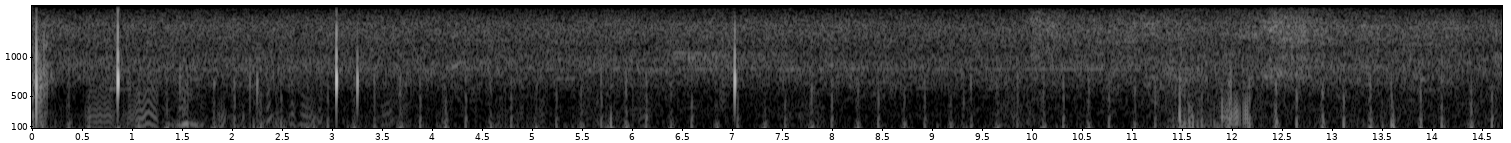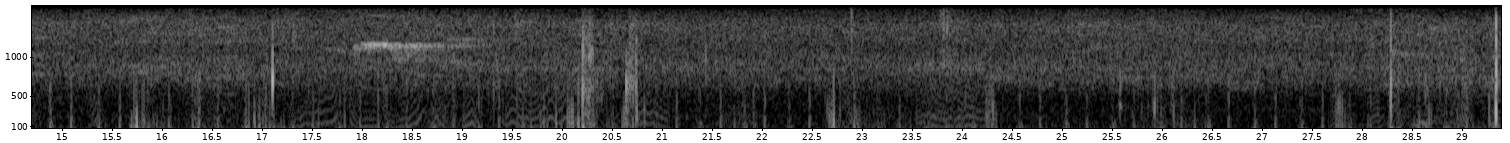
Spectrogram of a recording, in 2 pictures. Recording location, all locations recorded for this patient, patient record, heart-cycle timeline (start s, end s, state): tricuspid valve (TV)
aortic valve (AV)+pulmonary valve (PV)+tricuspid valve (TV)
#Age: Child
#Sex: Female
#Height: 132.0 cm
#Weight: 41.1 kg
#Pregnancy status: False
#Murmur: Absent
#Murmur locations: nan
#Most audible location: nan
#Systolic murmur timing: nan
#Systolic murmur shape: nan
#Systolic murmur grading: nan
#Systolic murmur pitch: nan
#Systolic murmur quality: nan
#Diastolic murmur timing: nan
#Diastolic murmur shape: nan
#Diastolic murmur grading: nan
#Diastolic murmur pitch: nan
#Diastolic murmur quality: nan
#Outcome: Normal
#Campaign: 2015 screening campaign
0.00	12.40	unannotated
12.40	12.50	S1
12.50	12.62	systole
12.62	12.72	S2
12.72	12.88	diastole
12.88	12.98	S1
12.98	13.06	systole
13.06	13.18	S2
13.18	13.34	diastole
13.34	13.48	S1
13.48	13.56	systole
13.56	13.70	S2
13.70	13.84	diastole
13.84	13.98	S1
13.98	14.06	systole
14.06	14.16	S2
14.16	14.30	diastole
14.30	14.44	S1
14.44	14.54	systole
14.54	14.66	S2
14.66	14.84	diastole
14.84	14.96	S1
14.96	15.04	systole
15.04	15.16	S2
15.16	15.34	diastole
15.34	15.46	S1
15.46	15.56	systole
15.56	15.64	S2
15.64	15.80	diastole
15.80	15.94	S1
15.94	16.04	systole
16.04	16.14	S2
16.14	16.30	diastole
16.30	16.44	S1
16.44	16.52	systole
16.52	16.62	S2
16.62	16.78	diastole
16.78	16.90	S1
16.90	17.00	systole
17.00	17.14	S2
17.14	17.28	diastole
17.28	17.36	S1
17.36	17.48	systole
17.48	17.56	S2
17.56	17.72	diastole
17.72	17.86	S1
17.86	17.96	systole
17.96	18.04	S2
18.04	18.20	diastole
18.20	18.32	S1
18.32	18.40	systole
18.40	18.50	S2
18.50	18.66	diastole
18.66	18.80	S1
18.80	18.88	systole
18.88	18.96	S2
18.96	19.10	diastole
19.10	19.24	S1
19.24	19.36	systole
19.36	19.44	S2
19.44	19.58	diastole
19.58	19.70	S1
19.70	19.78	systole
19.78	19.88	S2
19.88	29.39	unannotated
